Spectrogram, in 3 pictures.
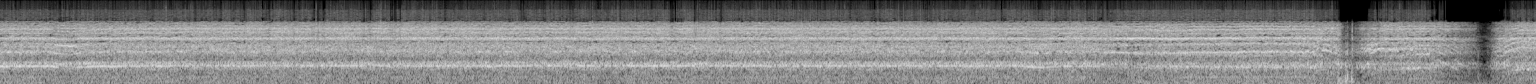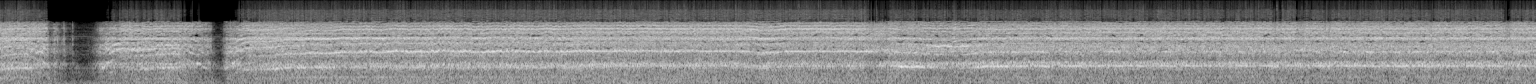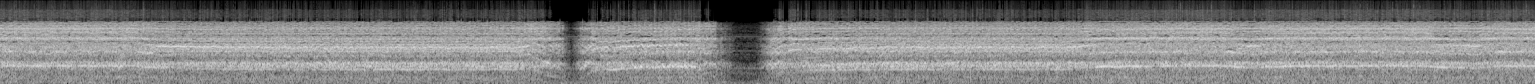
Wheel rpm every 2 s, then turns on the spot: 230, 230, 230, 230, 230, 220, 160, 100, 100, 200, 220, 230, 230, 230, 230, 230, 210, 200, 130, 150, 210, 230, 230.
none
